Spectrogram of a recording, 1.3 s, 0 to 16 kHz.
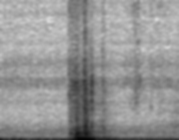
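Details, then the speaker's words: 2009-2010 Ford F150, doors unlocked from a newly programmed 5-button remote-start remote: a single quick muffled thunk as the lock actuators release together, crisp and even; normal door lock actuation. "I'm going to go ahead and I'm going to lock the doors, and I'm going to unlock the doors. If you listen, you can hear them."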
